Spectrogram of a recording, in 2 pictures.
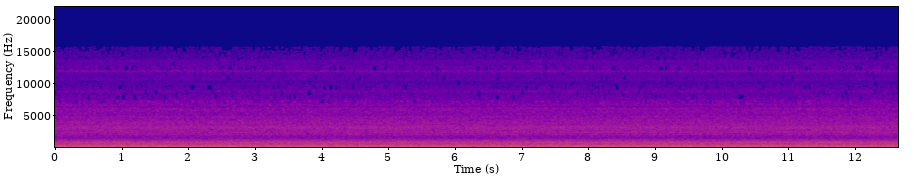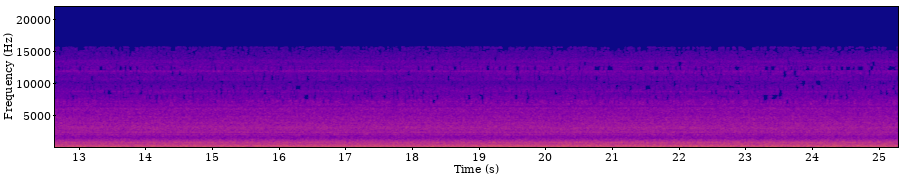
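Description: A parked jet airliner hums steadily with a low engine drone.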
